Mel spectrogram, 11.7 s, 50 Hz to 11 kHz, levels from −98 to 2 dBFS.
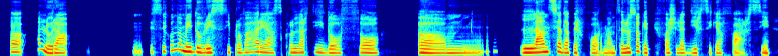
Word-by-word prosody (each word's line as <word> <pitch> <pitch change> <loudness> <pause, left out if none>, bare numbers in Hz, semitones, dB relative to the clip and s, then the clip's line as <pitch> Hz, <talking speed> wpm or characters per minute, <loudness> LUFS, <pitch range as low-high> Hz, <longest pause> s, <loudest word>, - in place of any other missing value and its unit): Uhm, 220 -1 +1 0.2
allora, 185 - +3 1.0
mhmm, - - -14
ehm, 210 - -13
secondo 295 +9 -5
me, 245 -3 +9
dovresti 205 -1 0
provare 205 +2 -3
a 195 -1 -2
scrollarti 200 +3 -5
di 195 -2 -2
dosso, 185 +1 -2 0.6
uhm, 180 0 +1 0.6
l'ansia 210 +5 +7
da 190 -3 +1
performance. 180 -1 -5
Lo 195 - +5
so 260 +6 -1
che 190 - -2
è - - -3
più 185 - -33
facile 185 0 -6
a - - -4
dirsi 180 +2 -7
che 180 - -8
a 170 - -6
farsi. 90 - -7
195 Hz, 140 wpm, -21 LUFS, 180-210 Hz, 1.0 s, me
